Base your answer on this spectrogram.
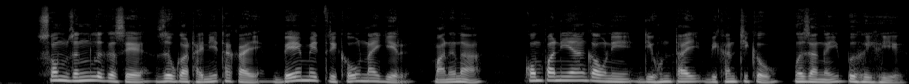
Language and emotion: Bodo, neutral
